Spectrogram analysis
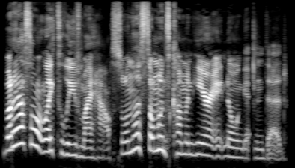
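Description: Woman doing deadpan jokes on a podcast, lively pitch, dry. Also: quick pace, no room sound. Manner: deadpan joking. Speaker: podcast co-host. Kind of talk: casual podcast chat.

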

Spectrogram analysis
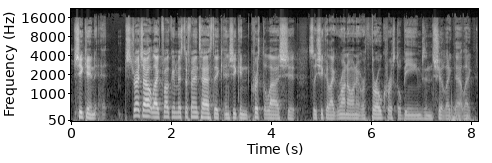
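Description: A man's voice: mid-range voice, normal speed, fairly bright tone. A young man chatting casually with friends in a frat-bro manner, slangy and full of swearing. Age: young adult. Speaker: podcast co-host. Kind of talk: casual chat among friends.

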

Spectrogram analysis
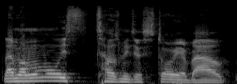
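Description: A young man hosting a podcast, relaxed and chatty, with plenty of fillers, raising his voice to act out quotes. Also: medium pitch, fairly quick. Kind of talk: casual podcast chat.

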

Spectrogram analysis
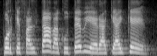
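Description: A woman pastor preaching a fervent, animated sermon in a church service, with asides to the congregation. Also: on the high side, moderate pace.

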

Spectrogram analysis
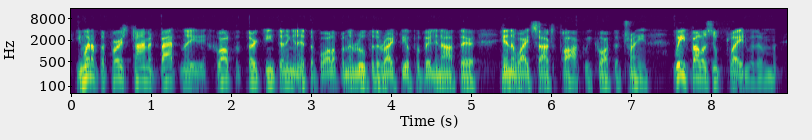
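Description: A man's voice: medium pitch, animated, fast. An older man, a former ballplayer turned announcer, recalling anecdotes in a rambling way with many fillers. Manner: rambling storyteller with frequent "uh" fillers. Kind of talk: anecdotal recollection in an interview. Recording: muffled 1950s radio recording.

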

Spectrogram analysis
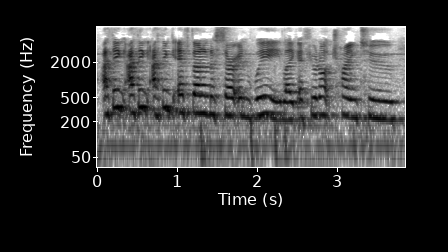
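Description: Young woman from iran on a podcast, kinda high voice, rambly, lots of likes and ums, echoey room. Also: a little fast, fairly bright tone. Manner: rambling, hesitant, many fillers. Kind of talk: casual podcast chat. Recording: roomy echo, faint noise.

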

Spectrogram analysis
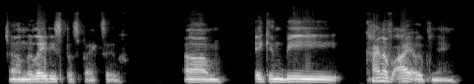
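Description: A man's voice: mid-range voice, a little slow, poor audio. A young man from Ghana who grew up in England, chatting casually as a podcast guest with plenty of ums. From Ghana, raised in England. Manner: relaxed, chatty, laughs easily, many ums. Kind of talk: casual chat.

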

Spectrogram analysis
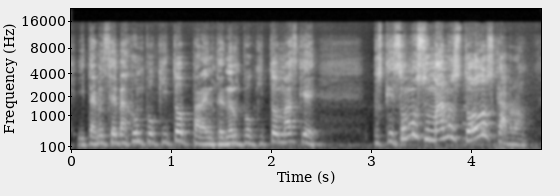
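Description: A man's voice: high-pitched, very animated, fast talker. A man from Mexico with a Mexican accent, chatting on a podcast in heavy slang and swearing emphatically. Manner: slangy, profanity-laden, emphatic. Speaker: podcast co-host. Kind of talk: casual chat.

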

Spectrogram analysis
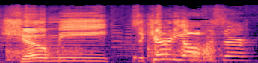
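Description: A man's voice: high-pitched, unhurried. A man hosting a live phone-in contest on the radio, repeating answers like a game show announcer. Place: radio studio. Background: music playing.

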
